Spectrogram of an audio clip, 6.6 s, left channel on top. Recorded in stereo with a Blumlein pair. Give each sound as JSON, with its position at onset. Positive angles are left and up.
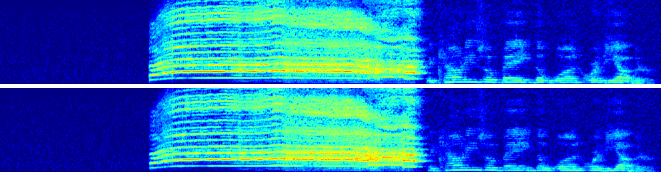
{"t": 1.5, "sound": "a shout", "azimuth_deg": 30, "distance_m": 2.5}
{"t": 4.3, "sound": "a man speaking", "azimuth_deg": 50, "distance_m": 3.5}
